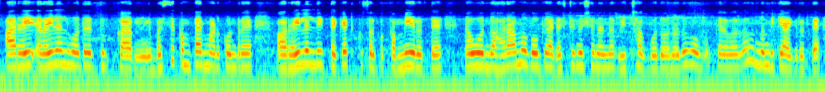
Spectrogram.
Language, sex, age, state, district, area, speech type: Kannada, female, 18-30, Karnataka, Chikkaballapur, rural, spontaneous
